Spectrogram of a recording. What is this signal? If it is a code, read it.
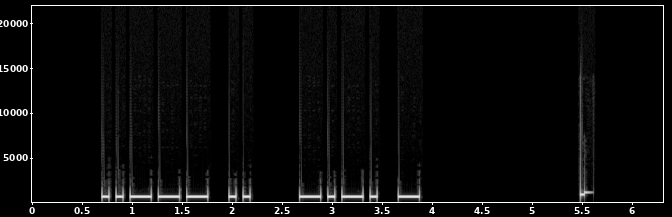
Morse code, heard as a keyed tone, about 17 wpm, 700 Hz. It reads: 2I CT
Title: Winter Field Day Exchanges 17wpm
